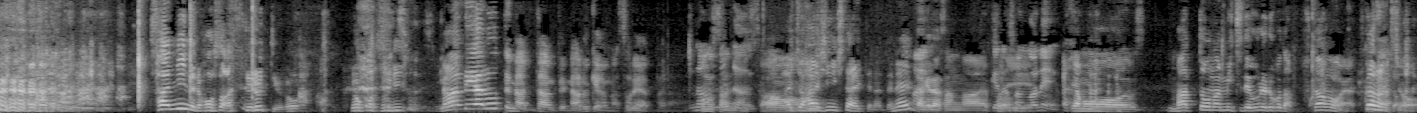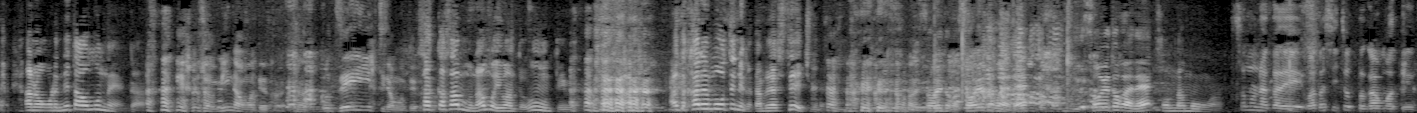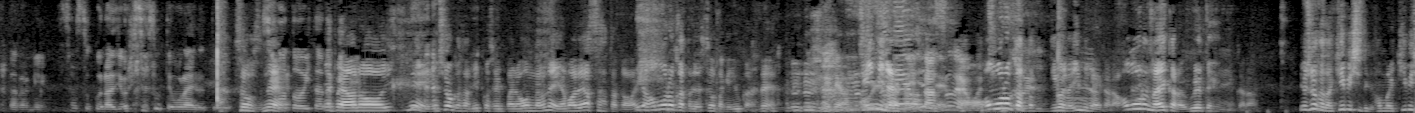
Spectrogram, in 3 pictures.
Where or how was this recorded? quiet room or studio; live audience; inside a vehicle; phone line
live audience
